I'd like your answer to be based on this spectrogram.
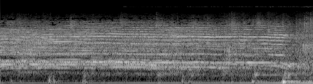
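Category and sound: crowd, audience shouting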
